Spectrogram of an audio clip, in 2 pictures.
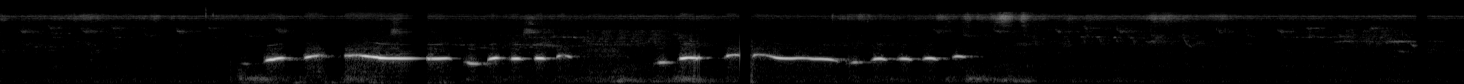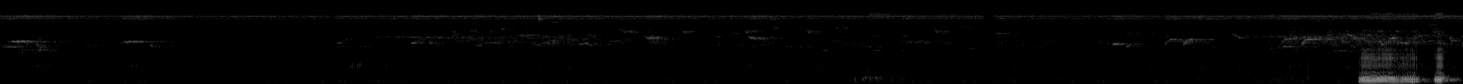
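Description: A person whistling a tune, two phrases of wavering notes in the first ten seconds, then stopping. Afterwards only faint bird chirps over a steady high hiss.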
